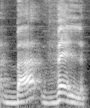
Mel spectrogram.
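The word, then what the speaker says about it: בָּבֶל: Il y a pas de dagège dans le bê donc elle est fricative. Donc on va prononcer le bê comme un V en fait un V. Donc on ça pardon, on va prononcer ça bavel.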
